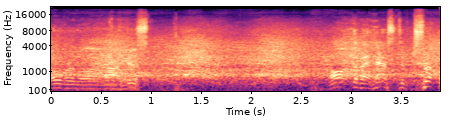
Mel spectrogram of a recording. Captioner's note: audience chanting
